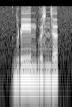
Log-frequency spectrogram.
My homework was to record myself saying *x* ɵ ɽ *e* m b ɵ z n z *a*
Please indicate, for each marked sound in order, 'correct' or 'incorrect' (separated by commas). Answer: incorrect, incorrect, incorrect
